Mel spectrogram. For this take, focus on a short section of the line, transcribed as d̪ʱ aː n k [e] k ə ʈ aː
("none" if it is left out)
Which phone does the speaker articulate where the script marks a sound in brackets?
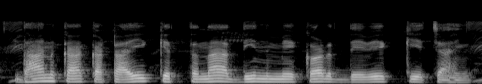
a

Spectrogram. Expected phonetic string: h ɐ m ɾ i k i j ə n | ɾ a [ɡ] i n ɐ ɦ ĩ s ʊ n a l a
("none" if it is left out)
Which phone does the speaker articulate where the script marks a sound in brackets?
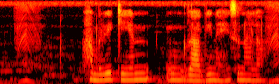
ɡ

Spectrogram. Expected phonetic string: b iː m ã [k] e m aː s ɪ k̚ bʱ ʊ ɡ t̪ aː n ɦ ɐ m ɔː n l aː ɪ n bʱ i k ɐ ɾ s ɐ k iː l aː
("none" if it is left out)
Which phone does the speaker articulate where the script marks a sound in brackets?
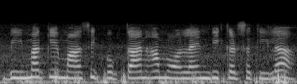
k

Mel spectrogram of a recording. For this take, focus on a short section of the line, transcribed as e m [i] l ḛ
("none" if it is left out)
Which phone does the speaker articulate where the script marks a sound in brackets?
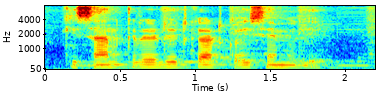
i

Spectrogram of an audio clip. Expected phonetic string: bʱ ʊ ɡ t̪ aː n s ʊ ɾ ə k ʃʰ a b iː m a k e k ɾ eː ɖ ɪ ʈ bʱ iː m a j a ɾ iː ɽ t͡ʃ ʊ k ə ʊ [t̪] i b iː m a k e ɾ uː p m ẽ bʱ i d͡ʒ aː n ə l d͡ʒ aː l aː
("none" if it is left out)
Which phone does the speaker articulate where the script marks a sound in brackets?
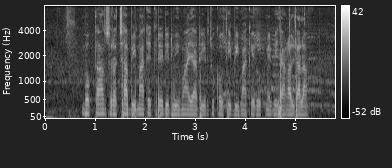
t̪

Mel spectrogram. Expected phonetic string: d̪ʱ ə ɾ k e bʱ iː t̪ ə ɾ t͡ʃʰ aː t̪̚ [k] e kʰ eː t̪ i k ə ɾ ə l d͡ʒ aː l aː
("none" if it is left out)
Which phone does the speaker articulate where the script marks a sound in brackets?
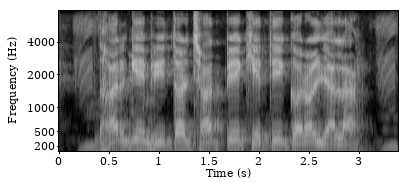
p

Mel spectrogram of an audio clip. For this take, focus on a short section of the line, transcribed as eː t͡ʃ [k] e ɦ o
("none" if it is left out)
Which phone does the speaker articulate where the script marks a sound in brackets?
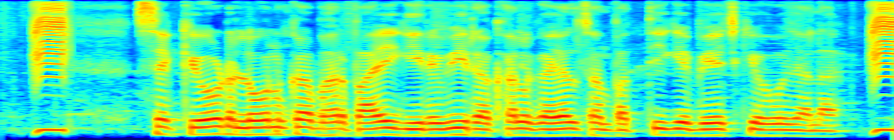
k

